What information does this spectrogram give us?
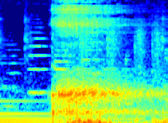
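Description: A deep breath taken during a self-love affirmation exercise: a low steady tone sounds briefly, then a single long, breathy rush of air starts abruptly, swells and slowly tapers off, with no talking.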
